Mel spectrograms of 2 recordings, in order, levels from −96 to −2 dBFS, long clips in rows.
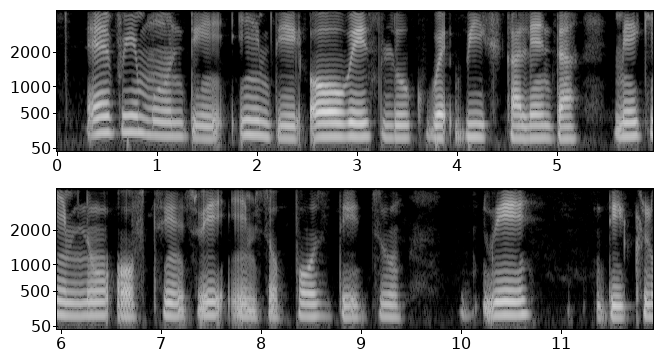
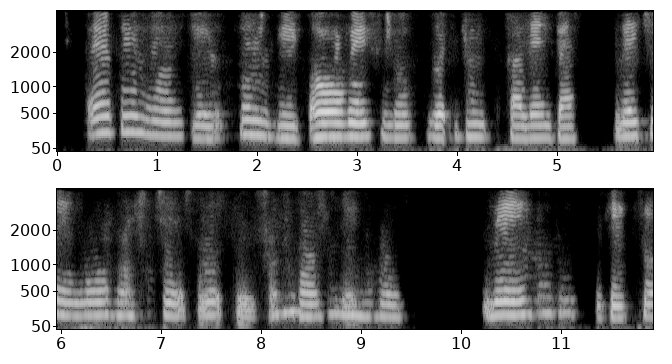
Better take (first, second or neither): first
